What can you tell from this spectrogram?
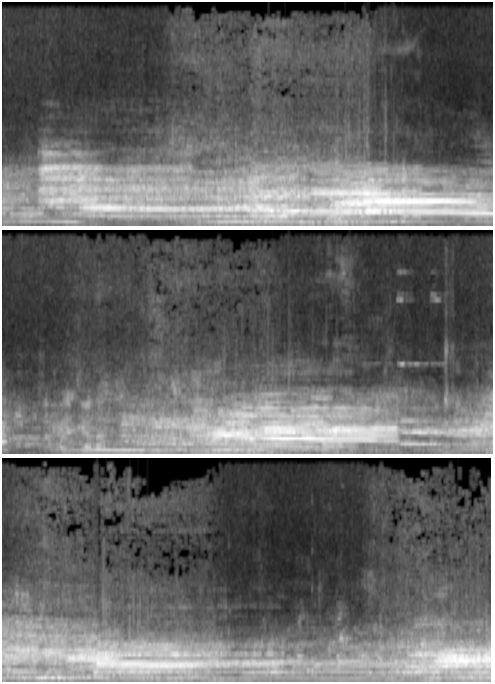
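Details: Brahman bulls in a herd giving repeated long, resonant moos, many voices overlapping; calls bend up and down in pitch, with a brief dip in loudness around the fifth second before the chorus swells again.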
